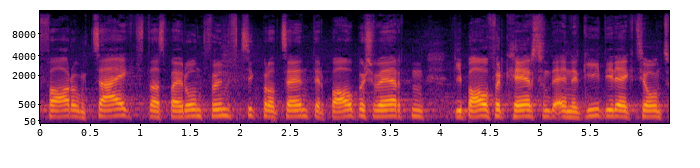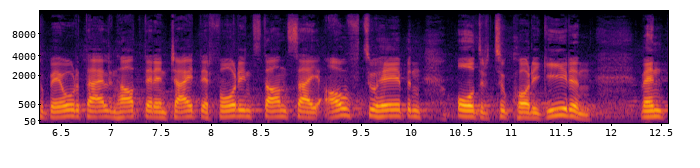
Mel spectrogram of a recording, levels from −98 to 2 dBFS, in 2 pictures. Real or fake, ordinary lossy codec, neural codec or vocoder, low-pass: real; AAC, 96 kbps; none; 14.4 kHz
